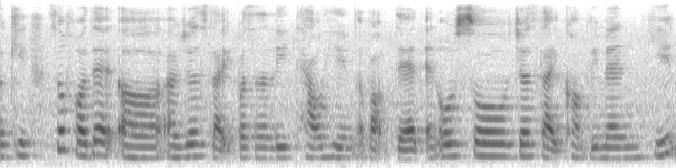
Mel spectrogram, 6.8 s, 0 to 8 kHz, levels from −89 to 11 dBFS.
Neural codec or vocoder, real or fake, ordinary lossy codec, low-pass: none; real; none; 7.2 kHz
